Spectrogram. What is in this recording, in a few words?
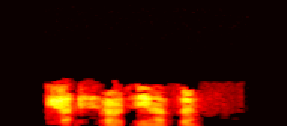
Superstition Dispatch, Mesa PD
